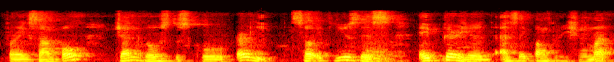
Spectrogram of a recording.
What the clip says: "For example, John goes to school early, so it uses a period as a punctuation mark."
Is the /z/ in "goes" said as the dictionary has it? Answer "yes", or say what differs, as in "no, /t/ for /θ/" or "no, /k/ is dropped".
no, /s/ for /z/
